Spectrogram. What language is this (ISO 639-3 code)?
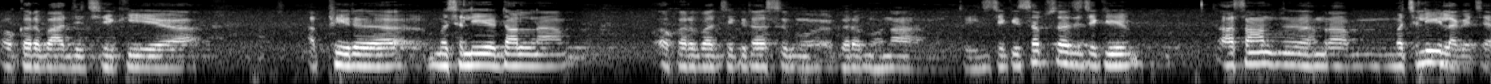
mai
